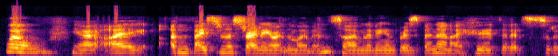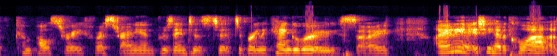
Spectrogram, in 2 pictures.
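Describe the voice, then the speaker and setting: Woman, New Zealand accent, low gravelly voice, relaxed chatty manner, dull lo-fi call audio. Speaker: guest, IT company owner. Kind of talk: casual chat.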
